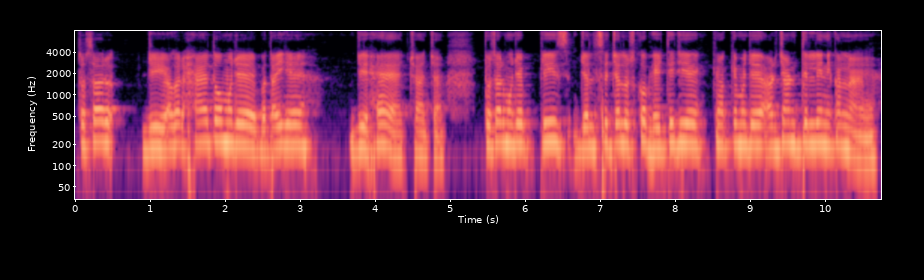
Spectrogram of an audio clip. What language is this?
Urdu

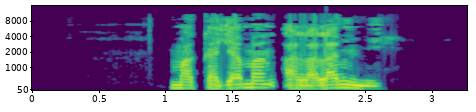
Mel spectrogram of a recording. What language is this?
Yanahuanca Pasco Quechua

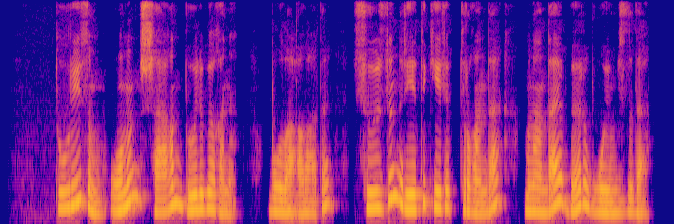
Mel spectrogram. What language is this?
Kazakh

